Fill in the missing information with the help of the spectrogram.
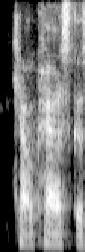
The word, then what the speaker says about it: Kalkaska: And so it's the Kalkaska sand. Did I say that correctly? – Yes.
